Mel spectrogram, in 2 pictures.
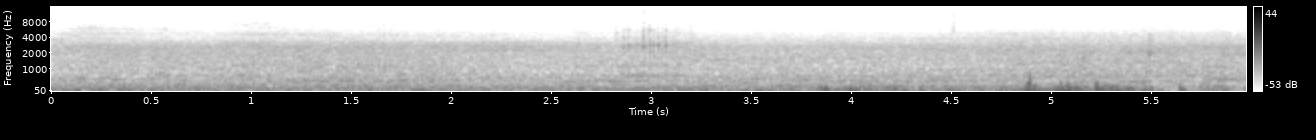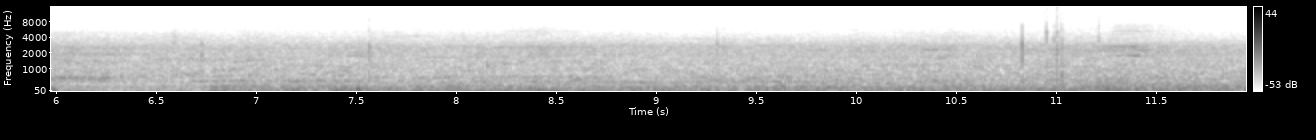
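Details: Outdoor street ambience with wind, a passing vehicle and faint human voices, but no animal calls.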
